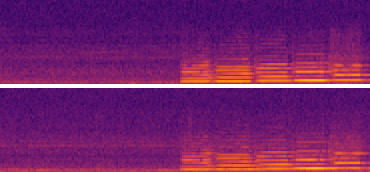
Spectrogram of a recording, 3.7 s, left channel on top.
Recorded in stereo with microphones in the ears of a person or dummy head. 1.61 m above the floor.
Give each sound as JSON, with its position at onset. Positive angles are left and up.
{"t": 1.8, "sound": "a flute", "side_deg": 20, "distance_m": 0.6}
